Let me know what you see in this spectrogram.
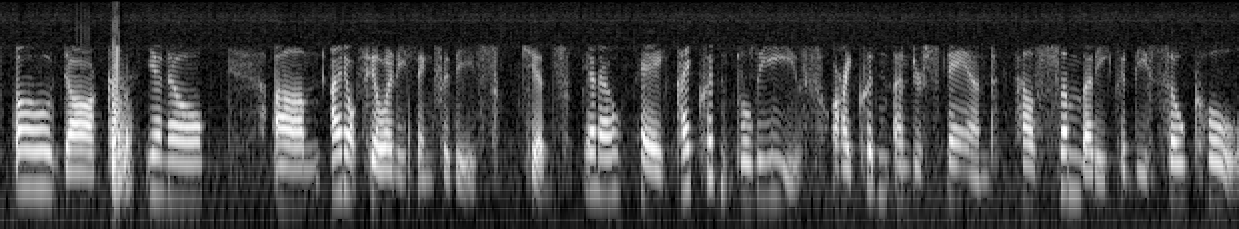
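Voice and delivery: normal talking voice

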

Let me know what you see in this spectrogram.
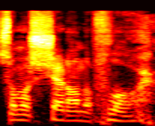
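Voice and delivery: put-on voice full of mock disgust. Retelling what his dad said, popping his head out of the stall, imitating his dad's disgust. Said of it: "That's your impersonation of your dad?".

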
